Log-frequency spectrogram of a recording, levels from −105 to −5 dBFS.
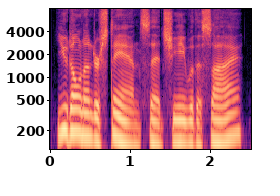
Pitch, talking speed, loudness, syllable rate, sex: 150 Hz, 190 wpm, -17 LUFS, 4.4 syllables/s, male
